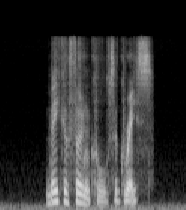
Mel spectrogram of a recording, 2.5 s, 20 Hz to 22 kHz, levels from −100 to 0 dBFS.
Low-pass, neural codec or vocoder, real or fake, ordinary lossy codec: none; autoencoder, 22.05 kHz, a latent of 192 numbers a frame, VITS, trained on many speakers; fake; none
